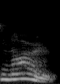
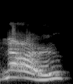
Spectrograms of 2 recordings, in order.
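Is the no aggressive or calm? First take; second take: calm; aggressive. First: It is said calmly and plainly. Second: It is said aggressively, in your face.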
